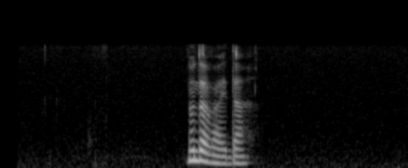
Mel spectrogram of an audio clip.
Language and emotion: Russian, neutral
